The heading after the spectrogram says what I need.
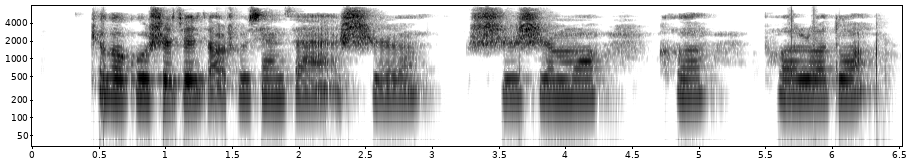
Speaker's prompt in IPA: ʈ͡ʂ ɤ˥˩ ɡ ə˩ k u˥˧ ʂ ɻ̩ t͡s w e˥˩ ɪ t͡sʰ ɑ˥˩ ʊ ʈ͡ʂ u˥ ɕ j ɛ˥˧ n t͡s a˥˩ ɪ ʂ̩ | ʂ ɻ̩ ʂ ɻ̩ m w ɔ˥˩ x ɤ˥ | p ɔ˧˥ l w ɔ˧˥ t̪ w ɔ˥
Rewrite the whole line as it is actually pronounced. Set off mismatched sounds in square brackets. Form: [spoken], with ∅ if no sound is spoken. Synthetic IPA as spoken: ʈ͡ʂ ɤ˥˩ ɡ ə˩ k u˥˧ ʂ ɻ̩ t͡s w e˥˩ ɪ [t͡s] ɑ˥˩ ʊ [ʈ͡ʂʰ] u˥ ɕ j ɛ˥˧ n t͡s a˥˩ ɪ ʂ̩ | ʂ ɻ̩ ʂ ɻ̩ m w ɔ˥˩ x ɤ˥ | [pʰ] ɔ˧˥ l w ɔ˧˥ t̪ w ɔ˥

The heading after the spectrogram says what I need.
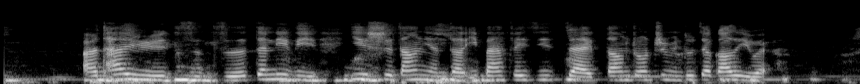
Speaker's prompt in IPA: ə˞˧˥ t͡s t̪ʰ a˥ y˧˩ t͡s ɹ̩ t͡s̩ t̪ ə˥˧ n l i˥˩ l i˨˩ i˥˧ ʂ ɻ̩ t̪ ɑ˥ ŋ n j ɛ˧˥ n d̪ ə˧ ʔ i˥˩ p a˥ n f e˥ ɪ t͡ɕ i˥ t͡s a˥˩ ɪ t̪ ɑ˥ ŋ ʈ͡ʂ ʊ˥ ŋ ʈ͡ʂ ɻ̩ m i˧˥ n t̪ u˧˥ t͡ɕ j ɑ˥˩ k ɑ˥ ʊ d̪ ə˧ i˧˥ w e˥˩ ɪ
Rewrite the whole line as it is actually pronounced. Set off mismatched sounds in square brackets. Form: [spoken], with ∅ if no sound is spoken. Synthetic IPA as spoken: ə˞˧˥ [∅] t̪ʰ a˥ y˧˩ t͡s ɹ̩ t͡s̩ t̪ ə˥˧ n l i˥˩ l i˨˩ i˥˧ ʂ ɻ̩ t̪ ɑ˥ ŋ n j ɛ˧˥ n d̪ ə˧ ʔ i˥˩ p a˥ n f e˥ ɪ t͡ɕ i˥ t͡s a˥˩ ɪ t̪ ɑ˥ ŋ ʈ͡ʂ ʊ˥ ŋ ʈ͡ʂ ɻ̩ m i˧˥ n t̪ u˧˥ t͡ɕ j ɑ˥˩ k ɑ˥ ʊ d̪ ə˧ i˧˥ w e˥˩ ɪ

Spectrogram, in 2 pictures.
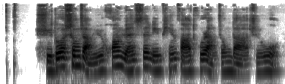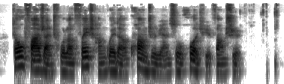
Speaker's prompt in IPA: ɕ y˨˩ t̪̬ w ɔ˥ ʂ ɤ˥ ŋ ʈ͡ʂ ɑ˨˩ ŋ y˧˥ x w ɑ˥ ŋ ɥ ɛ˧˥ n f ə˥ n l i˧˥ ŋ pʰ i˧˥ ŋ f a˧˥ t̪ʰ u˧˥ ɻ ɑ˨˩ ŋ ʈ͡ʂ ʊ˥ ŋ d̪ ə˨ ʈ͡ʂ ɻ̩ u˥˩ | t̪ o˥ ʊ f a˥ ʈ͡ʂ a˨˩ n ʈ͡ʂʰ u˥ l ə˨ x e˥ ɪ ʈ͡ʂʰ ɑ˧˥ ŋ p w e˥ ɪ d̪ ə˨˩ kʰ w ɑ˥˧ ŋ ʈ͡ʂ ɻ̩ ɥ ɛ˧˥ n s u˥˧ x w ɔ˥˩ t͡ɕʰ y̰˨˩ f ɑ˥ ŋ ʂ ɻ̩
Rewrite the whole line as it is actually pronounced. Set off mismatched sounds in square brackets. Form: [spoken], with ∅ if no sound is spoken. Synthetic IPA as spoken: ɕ y˨˩ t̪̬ w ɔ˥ ʂ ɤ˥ ŋ ʈ͡ʂ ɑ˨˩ ŋ y˧˥ x w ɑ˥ ŋ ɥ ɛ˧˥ n [s] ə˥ n l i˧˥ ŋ pʰ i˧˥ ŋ f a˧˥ t̪ʰ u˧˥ ɻ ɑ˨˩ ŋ ʈ͡ʂ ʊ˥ ŋ d̪ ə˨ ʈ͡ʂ ɻ̩ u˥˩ | t̪ o˥ ʊ f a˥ ʈ͡ʂ a˨˩ n ʈ͡ʂʰ u˥ l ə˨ [f] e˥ ɪ ʈ͡ʂʰ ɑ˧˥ ŋ [k] w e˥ ɪ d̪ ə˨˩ kʰ w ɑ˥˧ ŋ ʈ͡ʂ ɻ̩ ɥ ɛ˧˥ n s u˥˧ x w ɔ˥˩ t͡ɕʰ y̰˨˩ f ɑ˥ ŋ ʂ ɻ̩

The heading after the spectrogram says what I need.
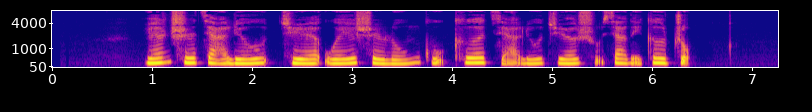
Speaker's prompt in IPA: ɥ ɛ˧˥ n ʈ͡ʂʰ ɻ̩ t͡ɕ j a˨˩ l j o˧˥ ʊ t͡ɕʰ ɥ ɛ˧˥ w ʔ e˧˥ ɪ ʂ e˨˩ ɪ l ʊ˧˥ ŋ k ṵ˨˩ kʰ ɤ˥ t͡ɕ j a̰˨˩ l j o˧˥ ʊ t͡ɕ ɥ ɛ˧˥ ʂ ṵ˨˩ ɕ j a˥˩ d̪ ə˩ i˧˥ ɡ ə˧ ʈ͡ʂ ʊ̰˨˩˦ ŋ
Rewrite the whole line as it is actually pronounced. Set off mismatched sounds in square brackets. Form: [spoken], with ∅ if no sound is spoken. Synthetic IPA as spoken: ɥ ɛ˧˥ n ʈ͡ʂʰ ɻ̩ t͡ɕ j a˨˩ l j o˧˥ ʊ [t͡ɕ] ɥ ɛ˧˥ w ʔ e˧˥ ɪ ʂ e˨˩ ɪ l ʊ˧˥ ŋ k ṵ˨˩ kʰ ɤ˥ t͡ɕ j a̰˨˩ l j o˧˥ ʊ t͡ɕ ɥ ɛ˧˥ ʂ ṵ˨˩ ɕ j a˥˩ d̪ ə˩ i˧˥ ɡ ə˧ ʈ͡ʂ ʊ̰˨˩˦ ŋ

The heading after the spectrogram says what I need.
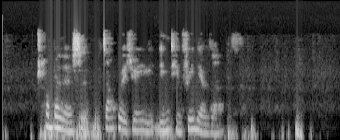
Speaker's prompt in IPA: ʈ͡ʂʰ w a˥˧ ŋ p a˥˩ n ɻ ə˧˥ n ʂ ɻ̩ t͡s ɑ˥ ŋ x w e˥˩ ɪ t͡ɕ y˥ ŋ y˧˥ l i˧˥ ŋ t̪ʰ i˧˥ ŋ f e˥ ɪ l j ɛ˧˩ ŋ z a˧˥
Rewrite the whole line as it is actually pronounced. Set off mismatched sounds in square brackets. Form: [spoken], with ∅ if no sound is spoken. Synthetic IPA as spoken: ʈ͡ʂʰ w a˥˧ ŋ p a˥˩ n ɻ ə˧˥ n ʂ ɻ̩ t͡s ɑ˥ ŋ x w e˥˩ ɪ t͡ɕ y˥ [n] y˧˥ l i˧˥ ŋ t̪ʰ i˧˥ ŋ f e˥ ɪ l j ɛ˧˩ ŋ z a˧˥

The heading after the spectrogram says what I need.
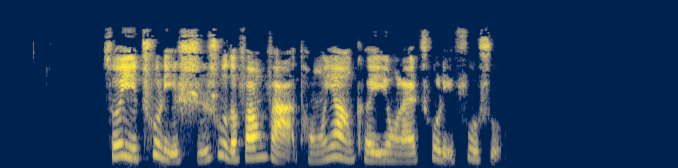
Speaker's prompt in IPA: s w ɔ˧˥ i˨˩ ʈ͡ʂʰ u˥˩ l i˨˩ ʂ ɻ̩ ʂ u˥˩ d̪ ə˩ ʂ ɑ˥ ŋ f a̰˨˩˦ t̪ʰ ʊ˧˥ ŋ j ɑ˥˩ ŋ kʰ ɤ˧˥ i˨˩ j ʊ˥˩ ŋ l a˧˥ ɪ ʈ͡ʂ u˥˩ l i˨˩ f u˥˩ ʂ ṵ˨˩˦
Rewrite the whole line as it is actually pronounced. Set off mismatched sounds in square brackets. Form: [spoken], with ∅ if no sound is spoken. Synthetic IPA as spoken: s w ɔ˧˥ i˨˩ ʈ͡ʂʰ u˥˩ l i˨˩ ʂ ɻ̩ ʂ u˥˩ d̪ ə˩ [f] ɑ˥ ŋ f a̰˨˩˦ t̪ʰ ʊ˧˥ ŋ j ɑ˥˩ ŋ kʰ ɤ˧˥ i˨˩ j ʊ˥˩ ŋ l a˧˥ ɪ [ʈ͡ʂʰ] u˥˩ l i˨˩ f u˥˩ ʂ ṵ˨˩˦

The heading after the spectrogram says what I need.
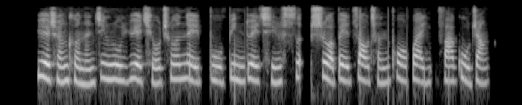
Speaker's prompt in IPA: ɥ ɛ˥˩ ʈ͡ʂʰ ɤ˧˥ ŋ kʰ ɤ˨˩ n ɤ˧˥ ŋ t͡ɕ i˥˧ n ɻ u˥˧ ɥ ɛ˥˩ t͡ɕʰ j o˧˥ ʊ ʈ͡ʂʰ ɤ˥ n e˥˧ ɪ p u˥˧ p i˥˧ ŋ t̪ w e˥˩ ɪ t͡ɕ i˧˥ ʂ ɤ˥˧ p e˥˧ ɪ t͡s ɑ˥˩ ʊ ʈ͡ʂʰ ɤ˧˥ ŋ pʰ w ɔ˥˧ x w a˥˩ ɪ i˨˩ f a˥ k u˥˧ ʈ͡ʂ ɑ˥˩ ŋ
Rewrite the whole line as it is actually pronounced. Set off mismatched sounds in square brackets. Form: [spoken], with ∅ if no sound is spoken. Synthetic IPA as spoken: ɥ ɛ˥˩ ʈ͡ʂʰ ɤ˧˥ ŋ kʰ ɤ˨˩ n ɤ˧˥ ŋ t͡ɕ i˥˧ n ɻ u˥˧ ɥ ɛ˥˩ t͡ɕʰ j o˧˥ ʊ ʈ͡ʂʰ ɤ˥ n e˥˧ ɪ p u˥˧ p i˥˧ ŋ t̪ w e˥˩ ɪ [t͡ɕʰ] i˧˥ ʂ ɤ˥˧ p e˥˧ ɪ t͡s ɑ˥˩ ʊ ʈ͡ʂʰ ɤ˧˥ ŋ pʰ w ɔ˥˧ x w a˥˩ ɪ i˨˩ f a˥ k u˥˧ ʈ͡ʂ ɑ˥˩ ŋ

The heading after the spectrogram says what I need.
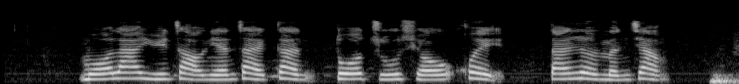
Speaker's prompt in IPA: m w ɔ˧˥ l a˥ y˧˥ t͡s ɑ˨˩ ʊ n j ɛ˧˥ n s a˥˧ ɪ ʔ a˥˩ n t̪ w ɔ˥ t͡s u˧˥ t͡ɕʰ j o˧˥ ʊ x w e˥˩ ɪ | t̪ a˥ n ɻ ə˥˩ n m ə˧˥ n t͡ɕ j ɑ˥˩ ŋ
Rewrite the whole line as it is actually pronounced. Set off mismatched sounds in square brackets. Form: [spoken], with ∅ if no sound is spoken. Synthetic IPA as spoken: m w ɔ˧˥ l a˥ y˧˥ t͡s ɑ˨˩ ʊ n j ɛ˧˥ n [t͡s] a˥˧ ɪ [k] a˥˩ n t̪ w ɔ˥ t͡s u˧˥ t͡ɕʰ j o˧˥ ʊ x w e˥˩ ɪ | t̪ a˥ n ɻ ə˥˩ n m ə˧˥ n t͡ɕ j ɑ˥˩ ŋ

